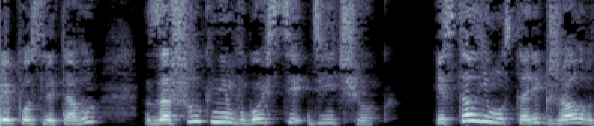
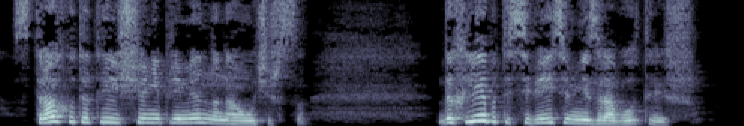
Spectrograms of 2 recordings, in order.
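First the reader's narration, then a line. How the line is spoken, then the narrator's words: Father's sighing reply. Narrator (Russian): Отец вздохнул и отвечал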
